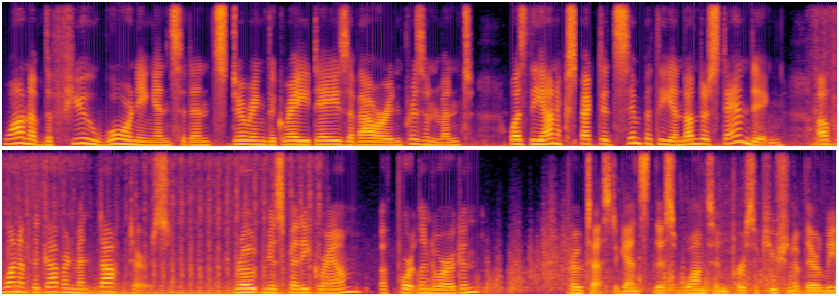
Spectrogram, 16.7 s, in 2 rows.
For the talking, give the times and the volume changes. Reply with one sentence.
The talking can be heard from 0.0 to 13.2 s, at a steady volume; and briefly from 14.0 to 16.6 s.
